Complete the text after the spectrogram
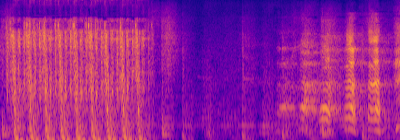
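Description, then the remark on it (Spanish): A loud, rapid burst of machine gun fire, about a dozen shots in quick even succession, then a cut to quieter, scattered rumbling and crackling with no talking. “Está, peligrosa aquí la colonia, güey.”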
